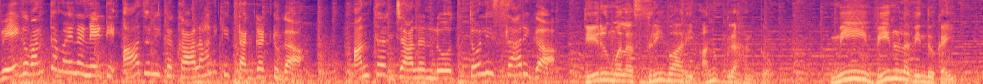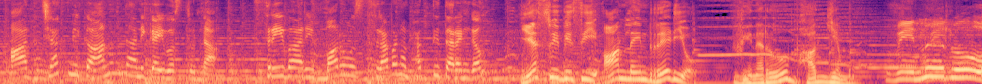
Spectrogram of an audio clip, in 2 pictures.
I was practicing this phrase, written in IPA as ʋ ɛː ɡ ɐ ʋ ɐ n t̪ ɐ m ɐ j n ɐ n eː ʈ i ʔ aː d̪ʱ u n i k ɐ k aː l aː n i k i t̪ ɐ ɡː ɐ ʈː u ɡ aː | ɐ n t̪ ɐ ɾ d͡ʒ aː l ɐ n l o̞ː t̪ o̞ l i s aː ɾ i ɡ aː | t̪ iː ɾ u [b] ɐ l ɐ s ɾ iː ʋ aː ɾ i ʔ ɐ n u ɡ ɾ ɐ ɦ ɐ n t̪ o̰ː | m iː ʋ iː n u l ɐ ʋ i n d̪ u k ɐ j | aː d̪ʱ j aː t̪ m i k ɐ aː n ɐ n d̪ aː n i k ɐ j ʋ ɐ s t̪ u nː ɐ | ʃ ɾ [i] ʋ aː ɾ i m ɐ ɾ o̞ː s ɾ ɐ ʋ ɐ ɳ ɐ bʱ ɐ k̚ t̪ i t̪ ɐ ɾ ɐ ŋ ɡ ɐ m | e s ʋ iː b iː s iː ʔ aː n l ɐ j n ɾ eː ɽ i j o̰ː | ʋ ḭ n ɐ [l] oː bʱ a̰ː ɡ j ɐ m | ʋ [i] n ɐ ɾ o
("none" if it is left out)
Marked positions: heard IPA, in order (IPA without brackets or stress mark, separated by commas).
m, iː, ɾ, i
